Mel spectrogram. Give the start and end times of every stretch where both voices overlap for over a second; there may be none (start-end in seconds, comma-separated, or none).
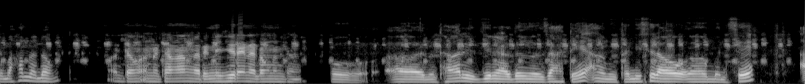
none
